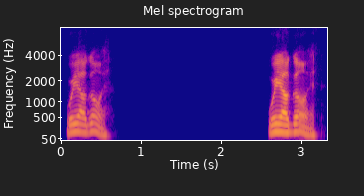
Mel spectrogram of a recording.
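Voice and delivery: quick casual run-through; fast natural speech. Shown as a demonstration. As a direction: run the words together, "Where y'all going?" with "going" dropping the g. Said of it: "if I say it faster".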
